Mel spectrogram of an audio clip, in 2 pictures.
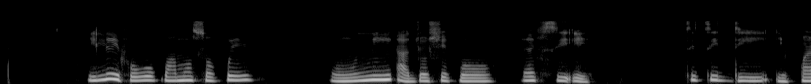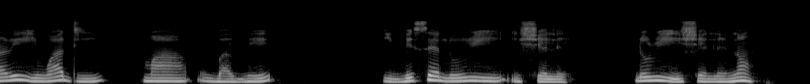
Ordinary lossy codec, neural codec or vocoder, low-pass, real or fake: none; codec, 16 kHz, 8 kbps, FunCodec, trained on LibriTTS, 25 frames a second; none; fake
